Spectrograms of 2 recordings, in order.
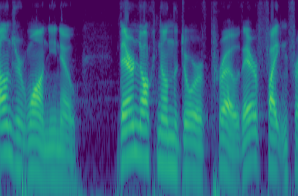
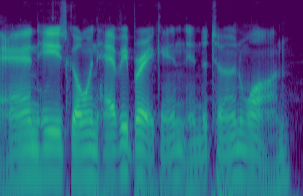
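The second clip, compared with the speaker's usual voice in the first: lightly voiced Morgan Freeman; 4 semitones lower, 5 dB quieter than usual. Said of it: "good impression".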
